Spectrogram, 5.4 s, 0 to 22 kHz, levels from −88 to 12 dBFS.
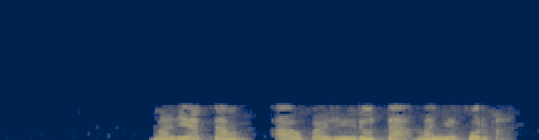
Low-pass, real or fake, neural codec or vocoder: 5.4 kHz; real; none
